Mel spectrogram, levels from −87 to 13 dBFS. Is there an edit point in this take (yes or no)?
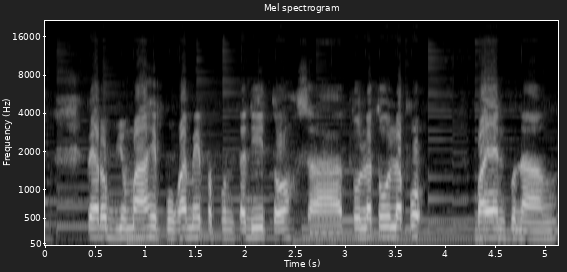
no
